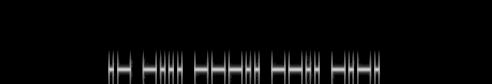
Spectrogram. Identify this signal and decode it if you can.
Morse code, heard as a keyed tone, about 28 wpm, 700 Hz. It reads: AB8ZC
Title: USA Call Signs 28wpm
